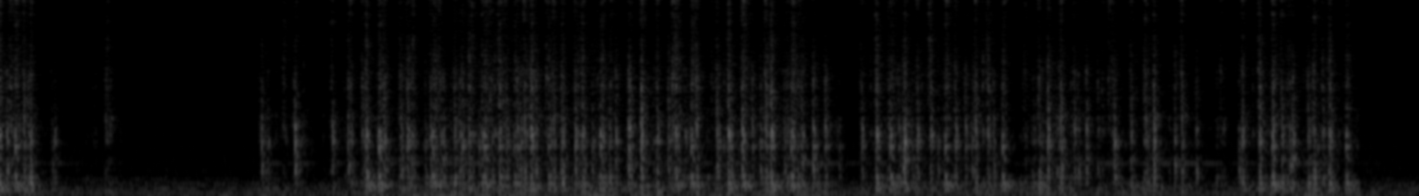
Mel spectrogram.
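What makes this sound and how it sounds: Both hands type with their fingertips on a rose-gold retro Azio mechanical keyboard with a metal frame and round plastic keycaps. A few isolated key clacks lead into rapid, steady bursts of crisp, bright clicking, with brief pauses along the way. The typing stops shortly before the end.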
